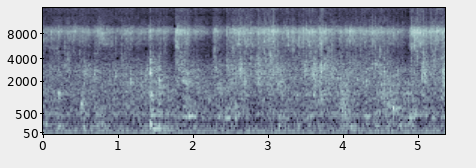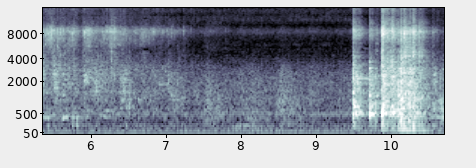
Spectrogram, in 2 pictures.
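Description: Water runs from a tap at a sink while dishes are washed up after baking, a steady close splash with clinks of glass and crockery and a louder burst of running water near the end, with voices at times.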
